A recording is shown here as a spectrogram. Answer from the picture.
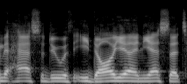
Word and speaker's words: Idalia: anything and everything that has to do with idalia and yes that's how you say that E Dahlia that's e e is the pronunciation guide so e doll yeah uh for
